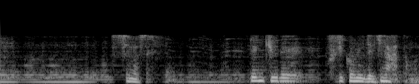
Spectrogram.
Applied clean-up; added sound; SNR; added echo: neural mask model RNNoise.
